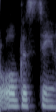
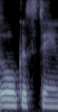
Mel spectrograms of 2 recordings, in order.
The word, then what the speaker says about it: Augustine: audio book of um how do you pronounce it there Augustine or Austine I think it's Augustine in the US isn't it yeah in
